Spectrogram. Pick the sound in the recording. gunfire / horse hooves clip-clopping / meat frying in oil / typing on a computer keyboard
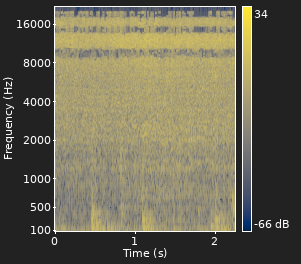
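meat frying in oil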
